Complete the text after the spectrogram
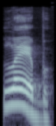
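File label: "лэб", Komi, female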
